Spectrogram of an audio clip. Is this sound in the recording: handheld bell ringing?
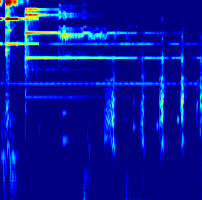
yes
